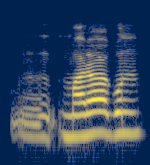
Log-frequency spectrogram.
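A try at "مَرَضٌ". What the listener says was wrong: মার, টান হচ্ছে কেন? জলদি পড়তে হবে না? মারাজুন। হুম, তো একটু আগে ইজরা করলেন, রয়ের উপরে যাবার হারাকাত তাড়াতাড়ি পড়তে হবে।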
